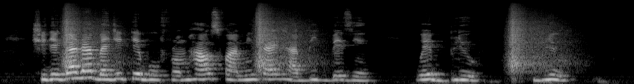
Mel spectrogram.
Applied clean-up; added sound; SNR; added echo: none; Whoosh, swoosh, swish; 9 dB; none.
